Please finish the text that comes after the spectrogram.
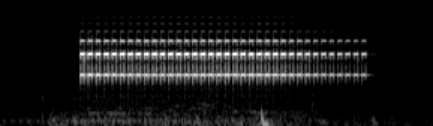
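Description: telephone ringing

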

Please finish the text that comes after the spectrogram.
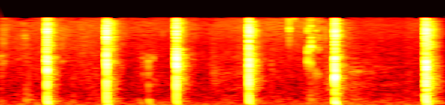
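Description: one person clapping hands

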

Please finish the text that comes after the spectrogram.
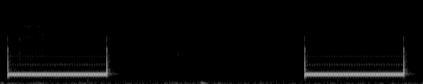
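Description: telephone dialing tones

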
